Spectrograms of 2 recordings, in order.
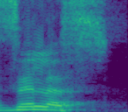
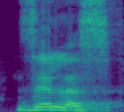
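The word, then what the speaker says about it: zealous: इसको जनरली लोग जील भी बोलते हैं और इसको जेल भी बोलते हैं, जेलस, जेलस। और अगर यहीं पे ये जी हो जाता तो जीलस, जीलस, ठीक है, ये डिफरेंस है।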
